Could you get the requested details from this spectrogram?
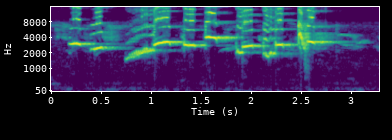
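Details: Oriental magpie-robin (kacer) in ngeplong song, played to stir other birds into singing: clear, sweet whistles rising and falling, strung into a rapid phrase with one harsh burst near the end.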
